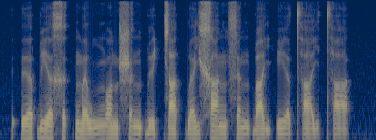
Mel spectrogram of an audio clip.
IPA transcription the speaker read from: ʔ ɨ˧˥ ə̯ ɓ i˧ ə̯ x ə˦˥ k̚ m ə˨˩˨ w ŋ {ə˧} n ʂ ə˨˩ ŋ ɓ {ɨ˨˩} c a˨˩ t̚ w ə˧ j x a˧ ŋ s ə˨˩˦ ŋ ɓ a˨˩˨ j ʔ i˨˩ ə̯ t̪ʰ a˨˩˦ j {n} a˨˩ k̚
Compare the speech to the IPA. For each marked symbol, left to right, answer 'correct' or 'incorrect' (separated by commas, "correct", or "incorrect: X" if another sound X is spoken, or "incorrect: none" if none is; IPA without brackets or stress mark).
incorrect: ɔ˧, incorrect: ɨ˨˩˨, incorrect: t̪ʰ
